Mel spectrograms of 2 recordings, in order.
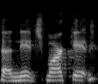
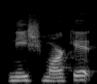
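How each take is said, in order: First: Niche is said the Southern Texas way. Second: Niche is said the general, non-Southern way.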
